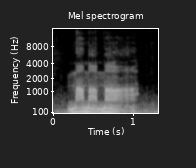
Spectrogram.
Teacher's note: The M, P, and B sounds are bilabial. They are made by simply putting the lips together. They are among the very first and easiest sounds a human infant can make.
